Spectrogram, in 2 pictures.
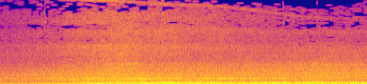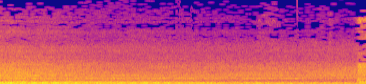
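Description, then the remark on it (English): A steady, fairly loud rumble of passing vehicles, a broad low roar that swells early and stays constant with a faint hiss on top; no one speaks. “Listen, the traffic's got to die down a little bit.”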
